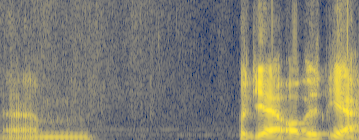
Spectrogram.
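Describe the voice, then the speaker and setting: His delivery is fairly slow. The man's pitch sits in the medium range. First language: not English. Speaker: video game streamer. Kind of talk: casual chat. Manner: halting, many fillers.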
